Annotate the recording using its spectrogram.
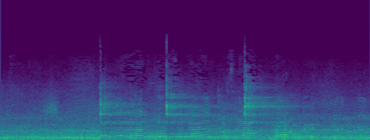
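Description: Drums and cymbals are struck.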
